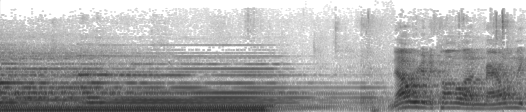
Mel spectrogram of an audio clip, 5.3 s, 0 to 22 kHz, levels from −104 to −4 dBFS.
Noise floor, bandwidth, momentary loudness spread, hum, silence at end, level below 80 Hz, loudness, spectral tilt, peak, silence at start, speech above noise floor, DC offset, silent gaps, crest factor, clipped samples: -44 dBFS; 14 kHz; 18 LU; none; 0 s; -38 dBFS; -25 LUFS; -7.5 dB/octave; -8 dBFS; 0 s; 18 dB; under 0.1%; none; 16 dB; under 0.1%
